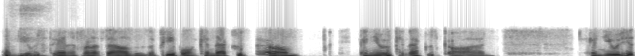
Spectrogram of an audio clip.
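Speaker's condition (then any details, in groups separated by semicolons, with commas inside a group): Voice disorder; first voice loss 1995 at youth pastors conference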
